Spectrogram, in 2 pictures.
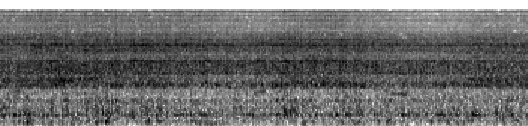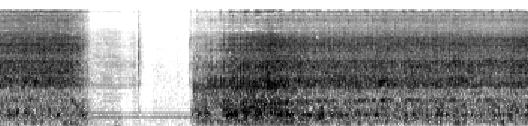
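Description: Lionel toy train locomotive running on three-rail track, its small electric motor and gears whirring steadily. About eight seconds in the sound cuts out for a second and a half, then picks up again.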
